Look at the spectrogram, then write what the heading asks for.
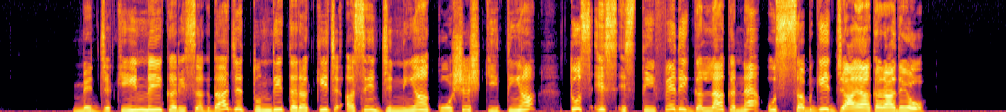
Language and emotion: Dogri, angry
